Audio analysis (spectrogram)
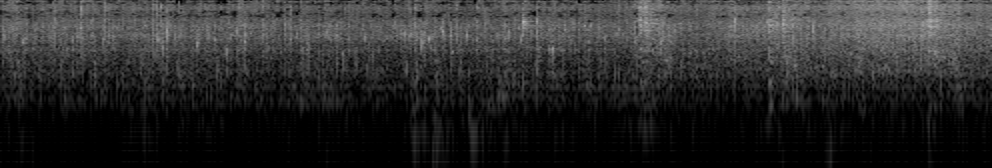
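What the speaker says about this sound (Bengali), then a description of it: "এগুলোকে আমি একটু ভাজা ভাজা করে নেব, মানে কাঁচা গন্ধ চলে যাওয়া পর্যন্ত ভাজা ভাজা করে নেব।" Ginger, garlic, dried chillies and tomato frying in a pan over a full flame, a steady close sizzle with brief stirring scrapes and rising crackle, no voices.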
